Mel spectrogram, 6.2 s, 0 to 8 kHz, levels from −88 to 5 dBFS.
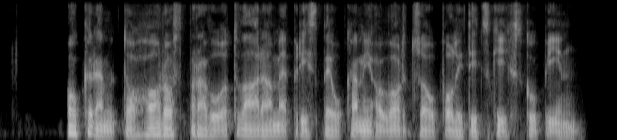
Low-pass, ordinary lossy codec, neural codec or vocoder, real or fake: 7.2 kHz; Opus, 64 kbps; codec, 16 kHz, 2 kbps, X-Codec, HuBERT features, trained on LibriSpeech; fake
